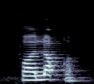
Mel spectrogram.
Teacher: لام کو قاف کے ساتھ ملا کر پڑھا جائے گا اور قاف ساکن ہے، قلقلہ پیدا ہوگا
